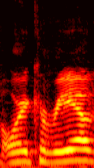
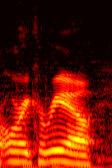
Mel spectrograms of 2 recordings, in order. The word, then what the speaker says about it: Oricorio: Now, a lot of people get mad at my pronunciation of Oricorio. Now, mostly it's just based off of, like, the Bele style, I guess that's what it's called. Because I just think, like, Rio.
